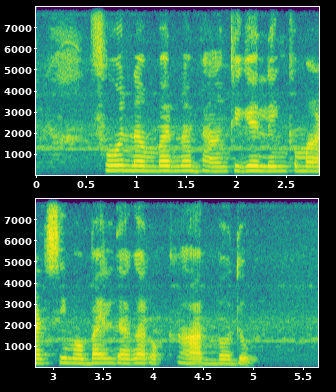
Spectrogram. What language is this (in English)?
Kannada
